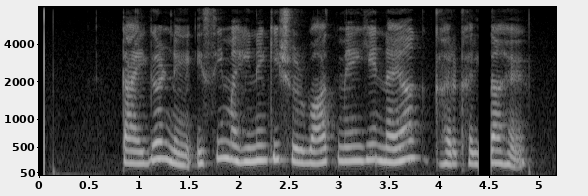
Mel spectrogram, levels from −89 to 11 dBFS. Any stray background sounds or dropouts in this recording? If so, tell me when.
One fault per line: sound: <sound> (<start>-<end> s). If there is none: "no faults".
sound: dropout (4.4-4.5 s)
